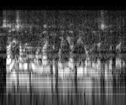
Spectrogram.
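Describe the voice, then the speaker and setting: A man's voice: a little high, expressive, fast, dark tone, dull audio. Man teaching online in a roomy echo. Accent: Pakistani. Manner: patient, quizzes students. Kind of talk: online class lecture. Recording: roomy reverb, faint noise.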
